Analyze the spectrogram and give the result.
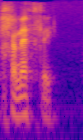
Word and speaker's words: Llanelli: Double L in Welsh is a cl. So, yeah, so there's a town in Wales that's double L-A-N-E-L-L-I. It's phonetically it's Llanelli, but they say it Llanelli.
